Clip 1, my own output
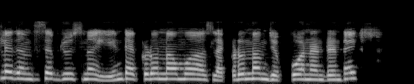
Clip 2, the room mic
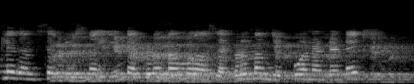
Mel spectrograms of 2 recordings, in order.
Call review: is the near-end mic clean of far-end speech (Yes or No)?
No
